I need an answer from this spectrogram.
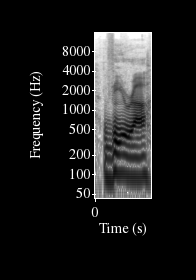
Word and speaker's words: Wera: And I went with Vera, if you want to pronounce it properly.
